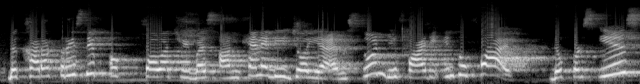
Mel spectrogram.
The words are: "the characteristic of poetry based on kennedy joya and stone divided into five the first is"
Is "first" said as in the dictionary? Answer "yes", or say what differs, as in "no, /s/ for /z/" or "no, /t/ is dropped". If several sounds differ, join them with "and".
no, /t/ is dropped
